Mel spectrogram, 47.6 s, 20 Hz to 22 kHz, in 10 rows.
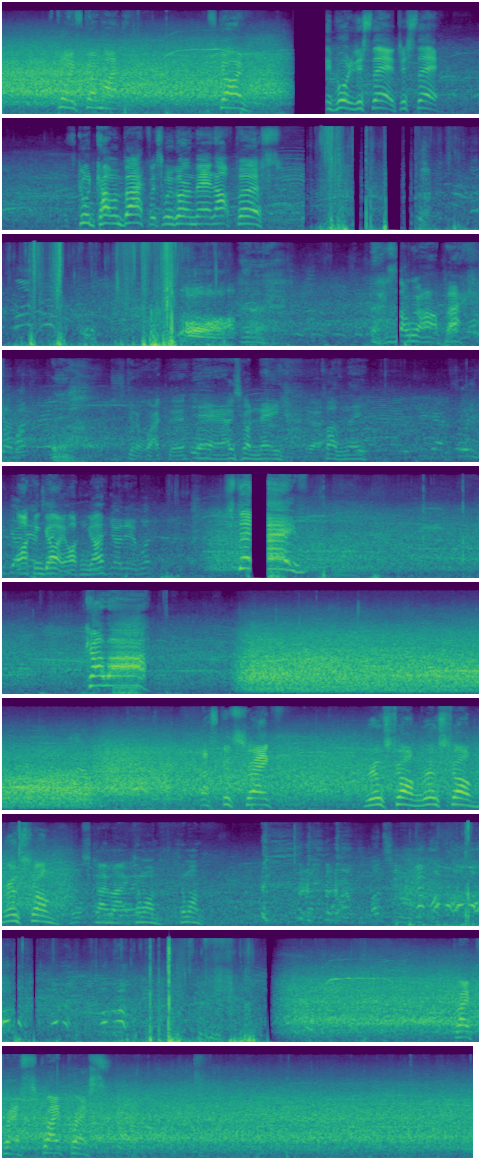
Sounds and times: Crowd: 0.0s - 7.9s, 9.0s - 47.6s.

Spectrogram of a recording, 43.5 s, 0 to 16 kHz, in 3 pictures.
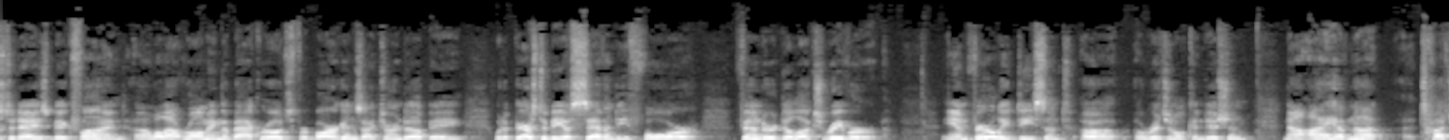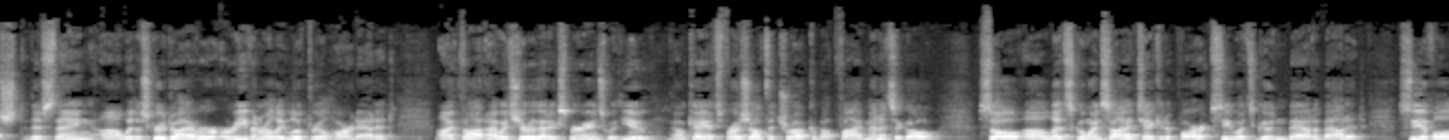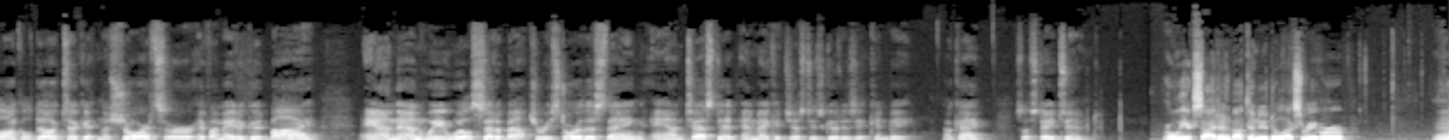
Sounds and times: Speech: 0.0s - 40.0s, 40.6s - 42.6s.

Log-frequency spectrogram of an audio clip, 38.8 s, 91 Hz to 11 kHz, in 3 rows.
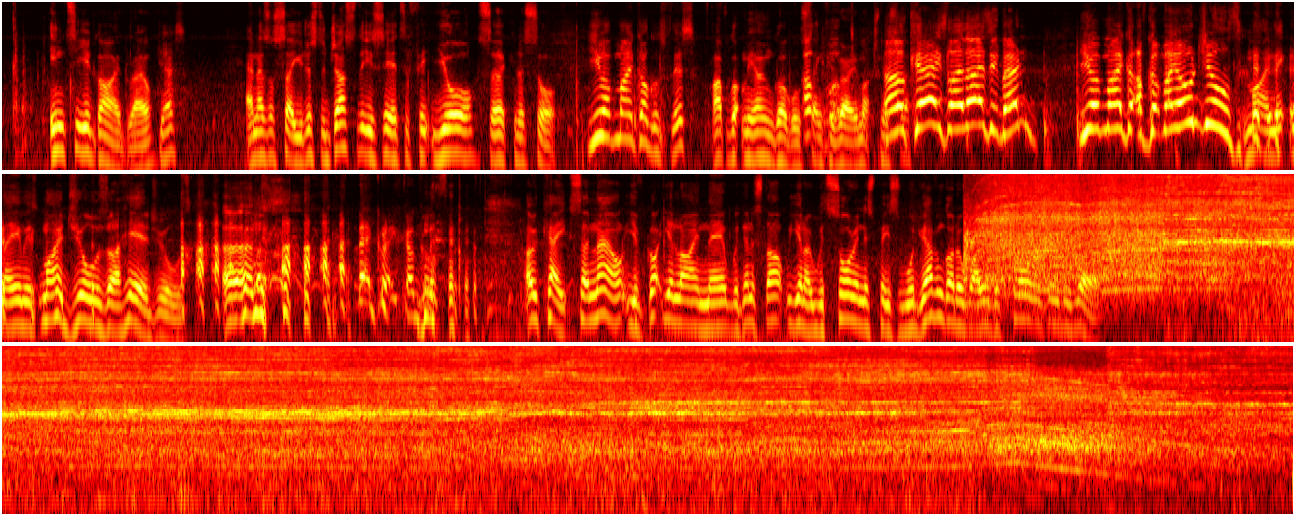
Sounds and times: Power tool: 22.5s - 38.7s.

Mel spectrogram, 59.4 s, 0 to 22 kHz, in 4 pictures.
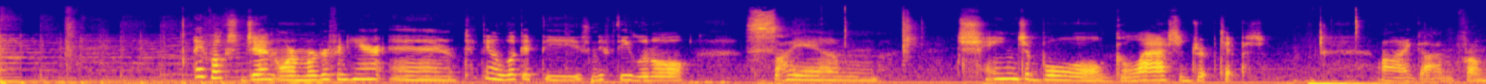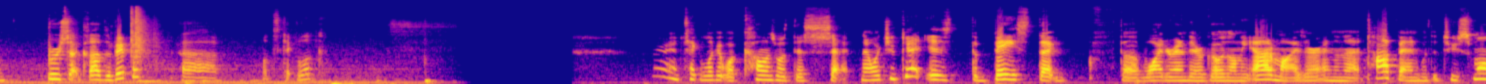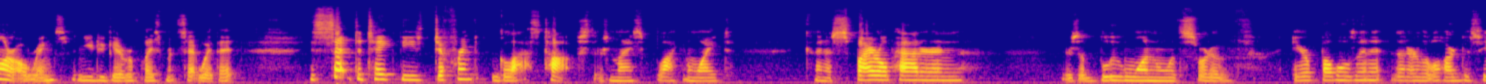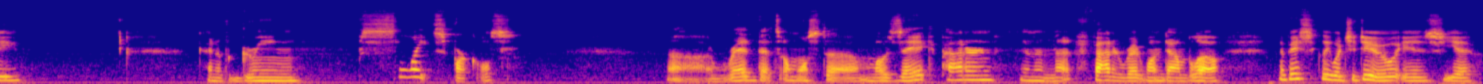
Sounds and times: Inside, small room: 0.0s - 19.6s, 20.6s - 59.4s
Speech: 1.9s - 6.9s, 7.5s - 9.0s, 9.6s - 12.7s, 13.8s - 18.2s, 21.4s - 32.1s, 32.8s - 37.1s, 37.8s - 39.5s, 40.4s - 44.9s, 46.6s - 49.8s, 51.2s - 56.8s, 57.4s - 59.4s.

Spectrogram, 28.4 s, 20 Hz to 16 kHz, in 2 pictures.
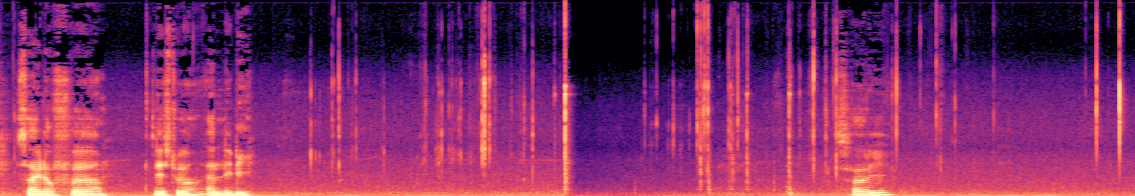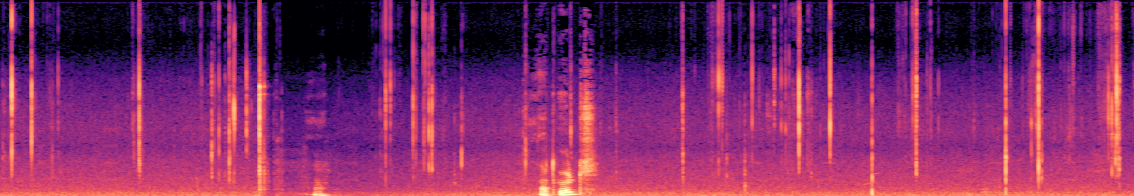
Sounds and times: Speech: 0.2s - 3.2s, 10.5s - 11.2s, 18.1s - 18.4s, 20.9s - 21.7s.

